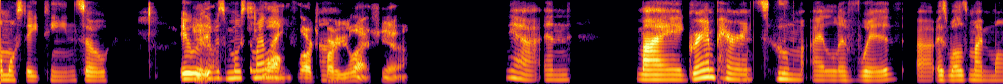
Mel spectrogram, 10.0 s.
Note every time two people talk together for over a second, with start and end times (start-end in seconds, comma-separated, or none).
1.9-3.5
